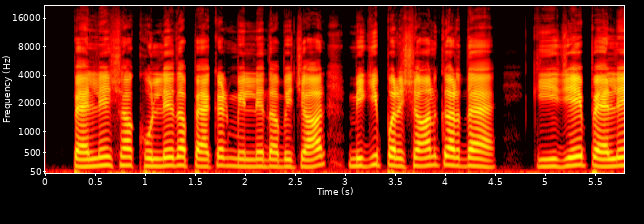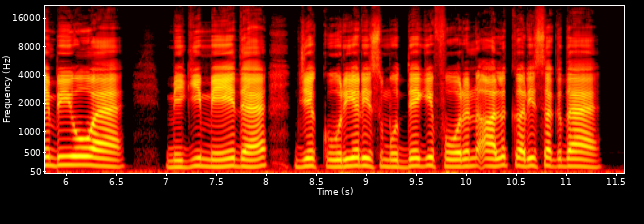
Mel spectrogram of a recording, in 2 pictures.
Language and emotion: Dogri, fearful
